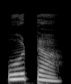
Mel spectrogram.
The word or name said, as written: ಒಟ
